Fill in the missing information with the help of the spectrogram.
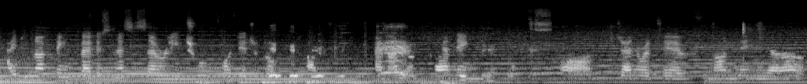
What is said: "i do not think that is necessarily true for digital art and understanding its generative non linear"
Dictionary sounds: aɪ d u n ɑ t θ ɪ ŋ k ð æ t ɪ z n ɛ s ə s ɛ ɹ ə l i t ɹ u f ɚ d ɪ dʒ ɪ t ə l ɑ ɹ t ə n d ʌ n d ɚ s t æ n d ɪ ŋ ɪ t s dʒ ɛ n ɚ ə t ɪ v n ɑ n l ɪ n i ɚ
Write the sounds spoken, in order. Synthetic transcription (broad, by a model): aɪ d u n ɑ t θ ɪ ŋ k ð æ t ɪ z n ɛ s ə s ɛ ɹ ə l i t ɹ u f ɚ d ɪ dʒ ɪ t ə l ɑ l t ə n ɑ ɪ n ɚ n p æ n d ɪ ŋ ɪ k s dʒ ɛ n ɚ ə t ɪ v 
